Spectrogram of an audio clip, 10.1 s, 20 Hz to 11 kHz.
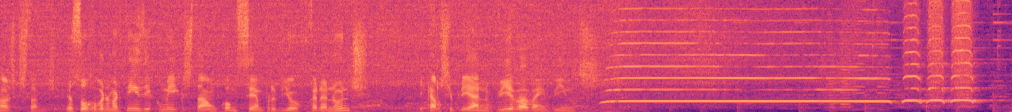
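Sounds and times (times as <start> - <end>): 
speech: 0.0 - 6.0
low chugging rumble of a steam train hauling carriages: 0.0 - 10.1
historic German steam locomotive whistle in Portugal: 5.9 - 10.1.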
